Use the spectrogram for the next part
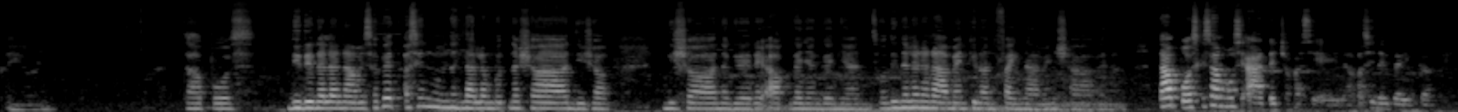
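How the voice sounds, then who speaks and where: A woman's voice: medium pitch, moderate pace, slightly rough, low-quality recording. A woman, chatting on a livestream, rambling through a story with many fillers and self-corrections and reading out viewer comments. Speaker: livestream host.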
